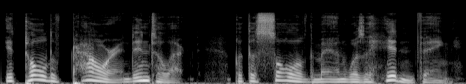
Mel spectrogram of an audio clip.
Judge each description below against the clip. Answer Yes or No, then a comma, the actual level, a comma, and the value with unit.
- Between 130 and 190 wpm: No, fast, 205 wpm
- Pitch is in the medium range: No, low, 130 Hz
